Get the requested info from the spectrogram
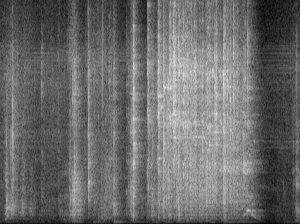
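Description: Build or Boom game's toy building blocks being tipped out of the box onto a wooden table: a dense clatter of many small pieces knocking together, building after the first second and stopping about five seconds in.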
